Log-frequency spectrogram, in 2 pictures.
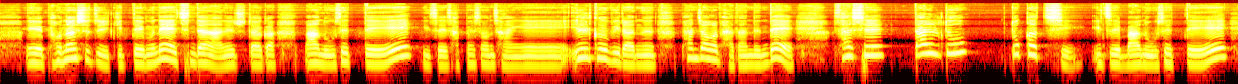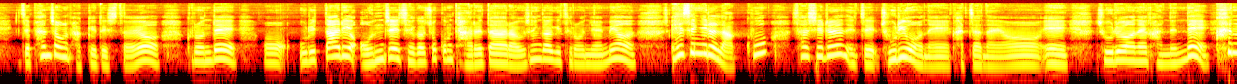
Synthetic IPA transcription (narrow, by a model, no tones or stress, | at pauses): je̞pjʌnɦaɭs͈udoik͈it͈e̞mune̞t͡ɕindanane̞d͡ʑudaɡamanosʰe̞t͈e̞ːid͡ʑe̞sʰapʰe̞sʰʌŋt͡ɕaŋe̞iɭɡɯbiɾanɯnpʰand͡ʑʌŋɯɭpadanːɯnde̞sʰaɕʰiɭ | t͈aɭdo | t͈ok͈at͡ɕʰiid͡ʑe̞manosʰe̞t͈e̞ːid͡ʑe̞pʰand͡ʑʌŋɯɭpak͈edwe̞s͈ʌjokɯɾʌnde̞ʌuɾit͈aɾiʔʌnd͡ʑe̞t͡ɕe̞ɡat͡ɕ͈ok͈ɯmtaɾɯdaɾaɡos̬ʰe̞ŋɡaɡitɯɾʌɲamjʌnhe̞sʰeŋiɾɯɭnakʰosʰaɕʰiɾɯnid͡ʑe̞t͡ɕoɾiwʌne̞kat̚t͡ɕ͈anajoje̞t͡ɕoɾiwʌne̞kanːɯnde̞kʰɯn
